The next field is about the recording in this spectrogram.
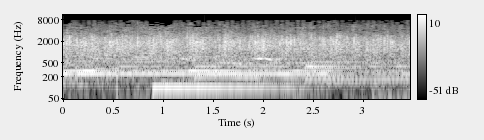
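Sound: audience hand clapping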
